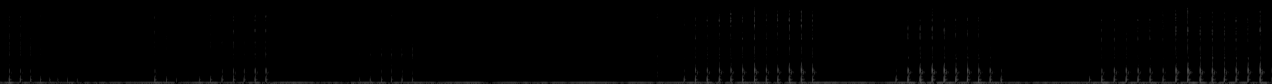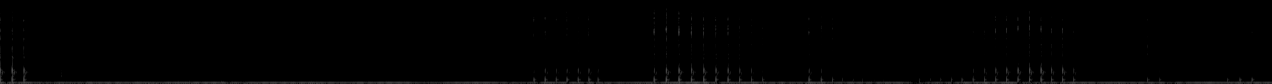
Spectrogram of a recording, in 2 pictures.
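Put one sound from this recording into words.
A mallet taps rapidly on a metal stamping tool against leather.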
